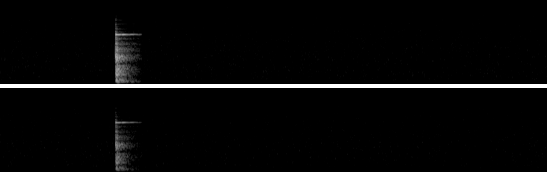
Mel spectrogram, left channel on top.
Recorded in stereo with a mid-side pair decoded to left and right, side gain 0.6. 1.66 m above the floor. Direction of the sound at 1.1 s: 50° left.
